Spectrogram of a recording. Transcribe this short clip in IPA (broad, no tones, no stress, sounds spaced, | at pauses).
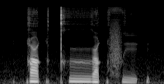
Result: q ə q kʰ ɯː q f i ʔ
